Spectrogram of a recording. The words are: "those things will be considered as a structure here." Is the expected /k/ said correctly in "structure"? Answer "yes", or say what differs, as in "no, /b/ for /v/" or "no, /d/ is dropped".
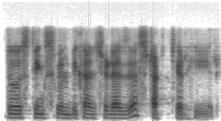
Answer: yes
